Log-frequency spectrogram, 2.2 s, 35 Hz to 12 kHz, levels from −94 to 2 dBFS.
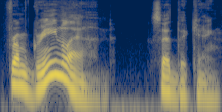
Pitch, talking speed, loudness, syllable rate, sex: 120 Hz, 135 wpm, -17 LUFS, 3.4 syllables/s, male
